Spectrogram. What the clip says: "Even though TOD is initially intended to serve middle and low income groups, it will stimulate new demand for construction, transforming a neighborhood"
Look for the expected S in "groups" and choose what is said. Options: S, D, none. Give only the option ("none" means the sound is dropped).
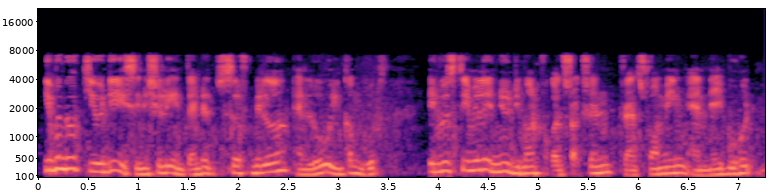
S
